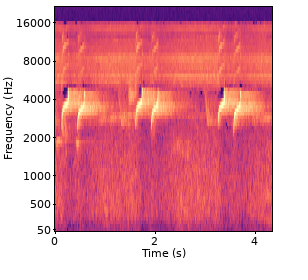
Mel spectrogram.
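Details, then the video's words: A Malaysian hawk-cuckoo (Hierococcyx fugax) in Selangor, Malaysia, on an April morning, perched high calling after eating a caterpillar, gives song and alarm calls: shrill, high two-note upslurred phrases about every 1.5 seconds over steady insect hiss. "calling loud... Malaysian Hawk-Cuckoo"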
